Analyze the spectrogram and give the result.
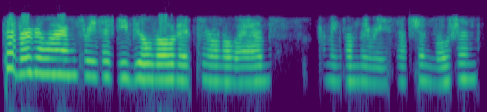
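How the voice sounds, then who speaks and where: Tinny police radio dispatcher, very clear voice. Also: medium pitch, steady tone, a little fast, no echo. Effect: two-way radio. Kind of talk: police radio dispatch, terse codes and addresses. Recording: narrow tinny scanner radio audio.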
